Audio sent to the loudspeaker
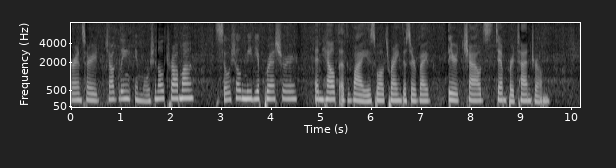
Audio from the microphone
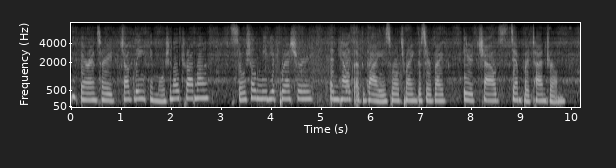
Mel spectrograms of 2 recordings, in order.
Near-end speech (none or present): present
